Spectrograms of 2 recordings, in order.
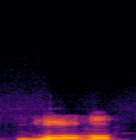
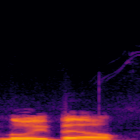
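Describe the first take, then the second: First: The name is said slurred and clipped. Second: The name is said with its syllables fully sounded. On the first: The speaker is a local. The speaker calls it right. "If you live here, it's Louisville. You got to like say it as if you've been drinking bourbon" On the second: The speaker is not a local. The speaker calls it wrong. "not Louisville or any of the other 50 ways"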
